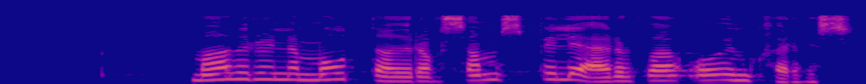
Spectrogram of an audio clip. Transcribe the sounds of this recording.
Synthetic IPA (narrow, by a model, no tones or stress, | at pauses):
maːðɾʏnamoːwt̪aðʏɾavsamspɪlɪɛɾðaʔɔɣʏmkʰvɛɾvɪs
